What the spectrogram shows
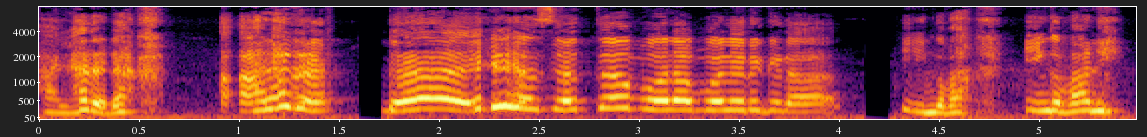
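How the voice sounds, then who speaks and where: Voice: mid-range voice, expressive, takes it slowly. A performer playing a grown brother, desperate and tearful, pleading again and again to bring his sister home, with a Tirunelveli Tamil accent. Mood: frantic. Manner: pleading, tearful, repeats himself. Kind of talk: emotional web-series acting.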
